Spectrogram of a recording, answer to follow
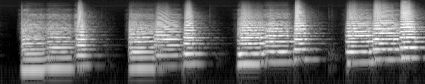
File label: R&B Riff (Ab), Horncraft, Sections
